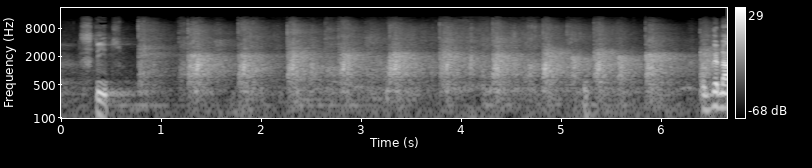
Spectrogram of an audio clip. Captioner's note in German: Beifall CDU und BÜNDNIS 90/DIE GRÜNEN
